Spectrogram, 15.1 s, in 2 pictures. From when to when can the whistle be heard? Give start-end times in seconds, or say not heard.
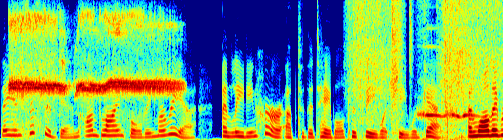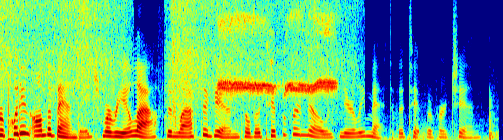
0.1-2.8, 5.8-7.2, 10.8-12.7.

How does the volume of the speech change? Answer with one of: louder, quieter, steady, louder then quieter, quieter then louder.
louder then quieter.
